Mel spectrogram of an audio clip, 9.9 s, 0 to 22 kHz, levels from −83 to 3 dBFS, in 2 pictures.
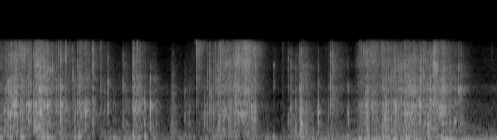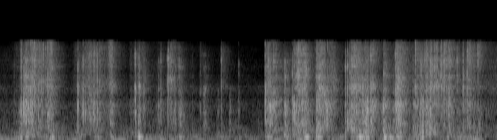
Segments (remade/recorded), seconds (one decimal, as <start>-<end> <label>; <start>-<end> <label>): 0.0-9.9 remade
